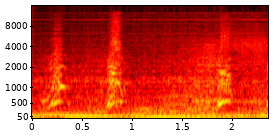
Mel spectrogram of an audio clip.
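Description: dog barking

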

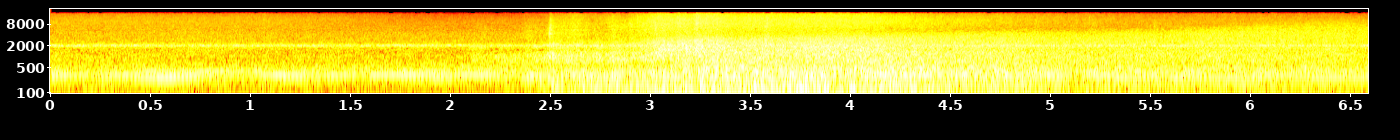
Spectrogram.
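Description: sea waves breaking

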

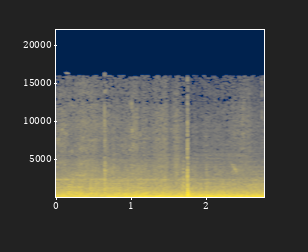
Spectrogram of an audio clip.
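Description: car driving slowly

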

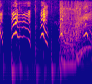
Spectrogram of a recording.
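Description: domestic cat vocalizing

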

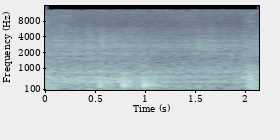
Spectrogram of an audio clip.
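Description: inside a moving train

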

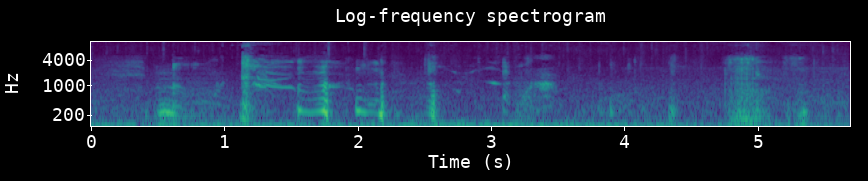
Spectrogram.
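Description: harsh coughing fit

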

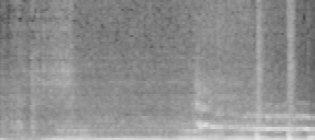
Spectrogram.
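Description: car tires screeching

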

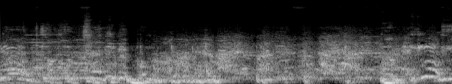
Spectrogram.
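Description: concert crowd cheering

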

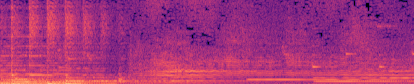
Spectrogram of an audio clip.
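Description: bee buzzing

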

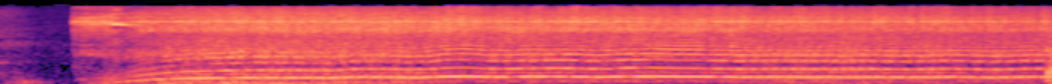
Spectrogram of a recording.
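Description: drone buzzing

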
